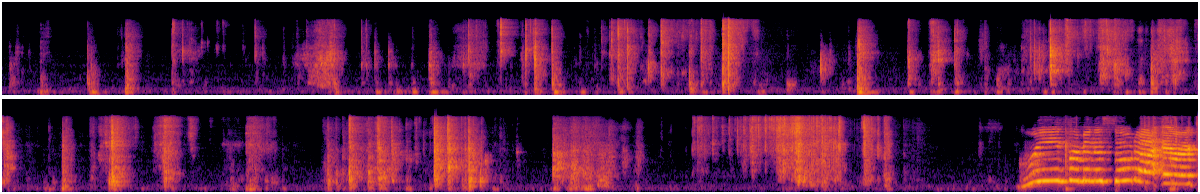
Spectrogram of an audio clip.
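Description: Foil wrappers of Upper Deck hockey card packs crinkling and tearing open, with cards being shuffled, in quick irregular crackles and rustles.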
